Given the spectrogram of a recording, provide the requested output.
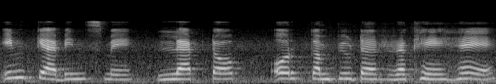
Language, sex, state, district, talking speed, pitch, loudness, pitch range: Hindi, female, Madhya Pradesh, Dhar, 95 wpm, 250 Hz, -18 LUFS, 235-265 Hz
